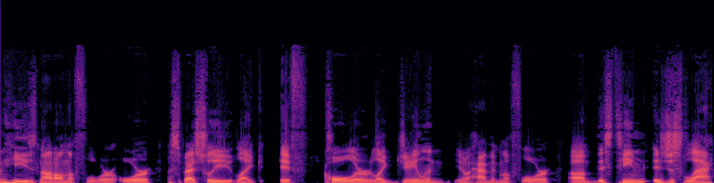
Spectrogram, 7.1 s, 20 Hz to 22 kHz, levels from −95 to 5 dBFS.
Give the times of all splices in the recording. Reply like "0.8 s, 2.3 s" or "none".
1.6 s, 2.7 s, 5.0 s, 5.6 s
